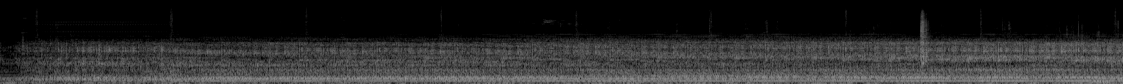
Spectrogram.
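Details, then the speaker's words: Older Accucraft Goose #2 after its broken drive gear was replaced and the motor and main shaft were oiled; smooth steady hum with a light, even gear tick about four per second, running cleanly and healthy. "All right, we've fired up goose number 2. Let's see what she'll do now."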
